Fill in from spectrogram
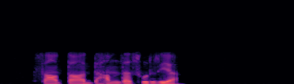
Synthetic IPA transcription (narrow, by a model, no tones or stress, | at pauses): sãwt̪aːd̪ʱamd̪ʱasuɽɾija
